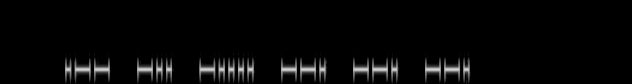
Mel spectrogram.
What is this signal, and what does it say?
Morse code, heard as a keyed tone, about 25 wpm, spaced as for 18 wpm, 700 Hz. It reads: WD6GGG
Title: USA Call Signs - 6 Characters - 2x Character Spacing - 25wpm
